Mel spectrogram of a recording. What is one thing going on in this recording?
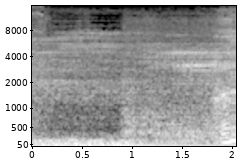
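A burst of flame whooshes past.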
